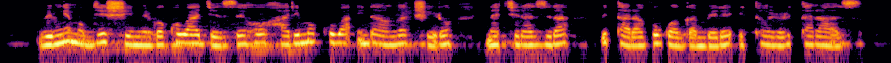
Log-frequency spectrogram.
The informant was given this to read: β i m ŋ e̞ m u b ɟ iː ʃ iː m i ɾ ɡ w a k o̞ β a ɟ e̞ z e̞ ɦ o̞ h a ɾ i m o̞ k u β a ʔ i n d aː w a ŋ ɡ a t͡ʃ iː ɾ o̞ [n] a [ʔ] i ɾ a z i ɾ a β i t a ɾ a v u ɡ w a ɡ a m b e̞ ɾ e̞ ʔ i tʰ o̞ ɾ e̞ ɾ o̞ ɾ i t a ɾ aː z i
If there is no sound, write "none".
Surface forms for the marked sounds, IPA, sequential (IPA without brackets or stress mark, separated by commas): n, c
